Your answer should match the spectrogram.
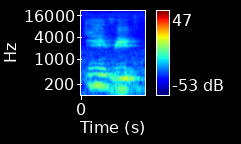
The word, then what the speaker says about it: EiV: Let me introduce our platform, which is pronounced EV.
